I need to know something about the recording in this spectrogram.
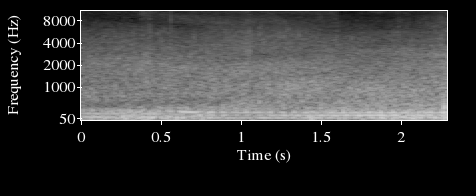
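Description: Road traffic: a steady low engine hum from a vehicle on the road beside the verge.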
